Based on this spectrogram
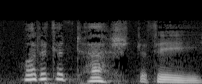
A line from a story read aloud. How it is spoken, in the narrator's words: sighed Aunt Sarah sorrowfully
